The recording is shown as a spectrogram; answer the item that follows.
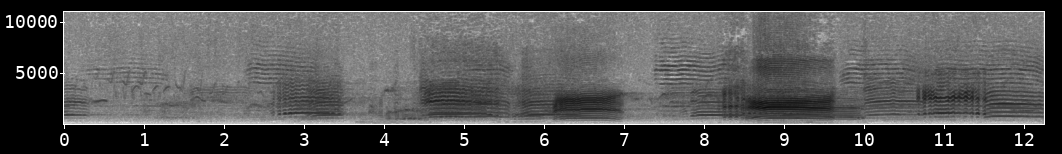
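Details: Several sheep-like bleats in a row, tremulous nasal baas about a second long rising and falling in loudness, with quiet gaps and a faint lower voice in between.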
